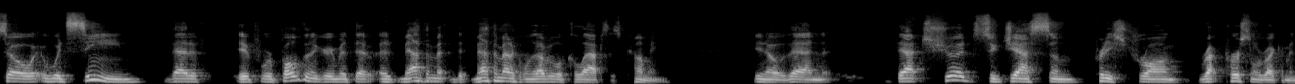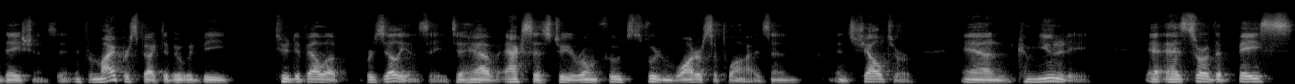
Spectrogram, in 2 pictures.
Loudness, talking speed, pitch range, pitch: -25 LUFS, 145 wpm, 115-140 Hz, 125 Hz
